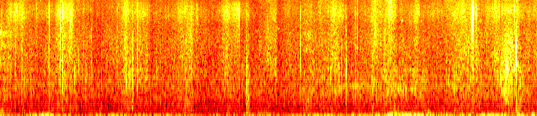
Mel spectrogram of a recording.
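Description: Slow, irregular footsteps crunch and swish through dry vegetation as people slowly wander around a plot on a mountain looking to catch bumblebees. A steady rustling texture is punctuated by sharper snaps and brushes, with no voices.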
